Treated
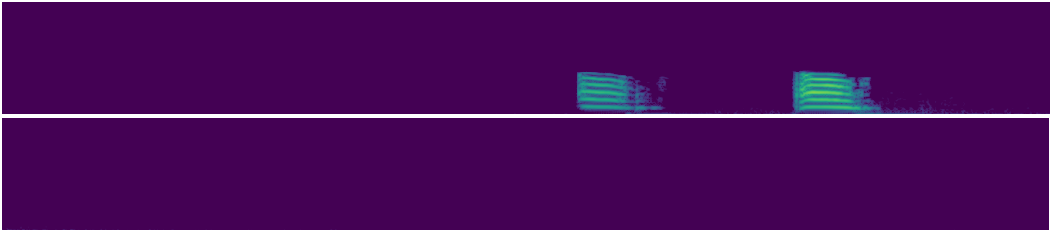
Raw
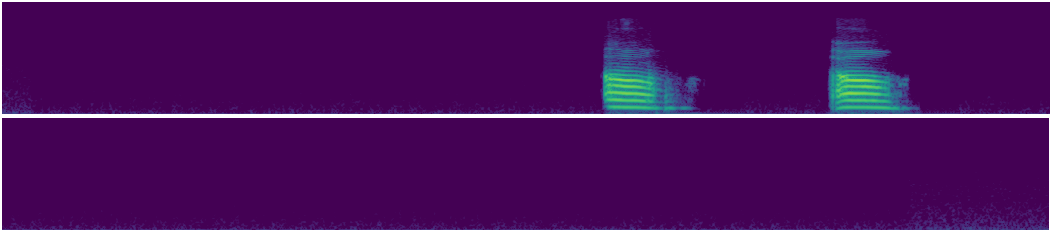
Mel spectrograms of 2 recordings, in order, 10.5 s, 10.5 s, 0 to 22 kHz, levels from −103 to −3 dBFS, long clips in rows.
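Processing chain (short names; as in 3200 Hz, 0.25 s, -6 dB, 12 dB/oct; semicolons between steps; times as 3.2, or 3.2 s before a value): Doppler pass-by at 4.43, 15 m/s, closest 2.1 m; LPF 1100 Hz 24 dB/oct; spectral gate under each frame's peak -30 dB strong; gain +7 dB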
